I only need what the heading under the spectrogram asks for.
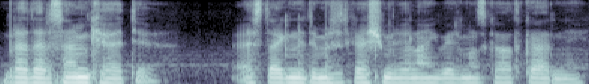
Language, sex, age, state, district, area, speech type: Kashmiri, male, 30-45, Jammu and Kashmir, Ganderbal, urban, spontaneous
